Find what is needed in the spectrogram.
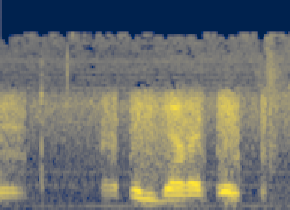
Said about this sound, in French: il faut parler bien dans le téléphone parce que là on vous entend pas.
